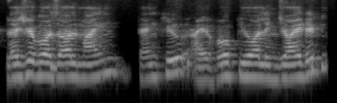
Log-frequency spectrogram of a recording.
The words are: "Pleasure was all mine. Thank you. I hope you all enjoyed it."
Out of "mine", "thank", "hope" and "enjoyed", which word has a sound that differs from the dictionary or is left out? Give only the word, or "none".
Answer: thank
